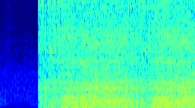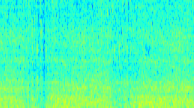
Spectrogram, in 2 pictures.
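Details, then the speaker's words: Isuzu engine that starts then stalls: catches and settles into rough idle with ticking knock under running noise; owner suspects head gasket, compression test planned, unconfirmed. "rochę mocniej aż w końcu zaczęło stukać tak jak Słyszeliście na nagraniu już mocniej nie stuka także Obstawiam że to jest uszczelka pod głowicą"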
